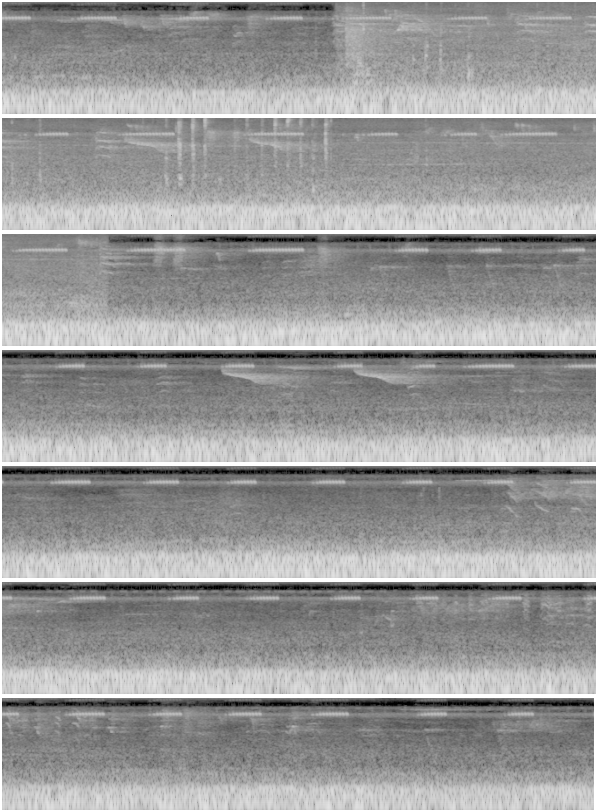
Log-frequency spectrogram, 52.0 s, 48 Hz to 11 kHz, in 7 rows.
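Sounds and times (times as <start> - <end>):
insect chirping: 3.3 - 17.2, 29.4 - 51.9
low rumble: 4.0 - 17.3
high falling calls: 4.2 - 16.6.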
